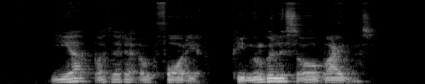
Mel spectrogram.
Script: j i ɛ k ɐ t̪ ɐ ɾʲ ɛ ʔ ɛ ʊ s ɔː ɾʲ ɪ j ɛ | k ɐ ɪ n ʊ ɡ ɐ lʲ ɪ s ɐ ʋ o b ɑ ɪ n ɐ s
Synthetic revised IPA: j i ɛ p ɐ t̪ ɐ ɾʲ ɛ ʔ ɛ ʊ f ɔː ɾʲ ɪ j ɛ | k ɐ ɪ n ʊ ɡ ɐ lʲ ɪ s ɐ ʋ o b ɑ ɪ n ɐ s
